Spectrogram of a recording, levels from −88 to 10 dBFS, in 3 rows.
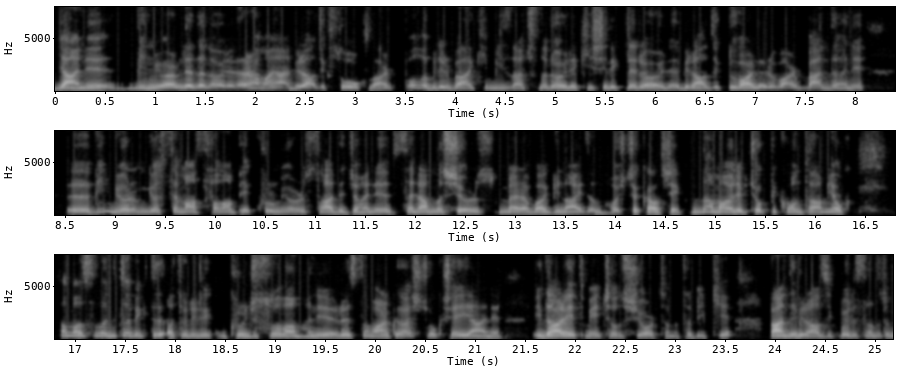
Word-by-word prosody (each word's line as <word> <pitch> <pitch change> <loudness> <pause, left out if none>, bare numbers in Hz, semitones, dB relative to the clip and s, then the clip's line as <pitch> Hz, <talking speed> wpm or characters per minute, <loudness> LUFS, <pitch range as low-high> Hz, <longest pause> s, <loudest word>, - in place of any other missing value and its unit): Yani 140 +8 +2
bilmiyorum 220 -8 +1
neden 190 -1 +3
öyleler 170 +1 -1
ama 240 -4 0
yani 200 +3 -1
birazcık 225 0 0
soğuklar. 205 +1 -2
Olabilir, 215 -8 0
belki 225 +1 0
mizaçları 220 0 -3
öyle, 170 -4 -1
kişilikleri 205 -2 -2
öyle. 155 +2 -4
Birazcık 210 +1 -2
duvarları 185 -3 +2
var. 200 +4 -6
Ben 215 0 0
de, - - 0
hani, 225 0 -4 0.4
eee, 190 -1 +1
bilmiyorum, 190 - 0
göz 220 +1 0
teması 215 -3 -1
falan 215 -1 -1
pek 230 -1 -2
kurmuyoruz. 180 -4 -4
Sadece, 180 -7 0
hani, 170 +3 -3
selamlaşıyoruz, 200 -2 0
"Merhaba, 185 -6 0
günaydın, 180 -1 -2
hoşça 180 0 -3
kal." - - 0
şeklinde. 225 +7 -2
Ama 220 -5 +5
öyle 210 -1 +5
bir - - -8
çok 230 +1 +2
bir 220 - -3
kontağım 210 +2 0
yok. - - 0 0.5
Ama 290 +1 +2
asıl, 275 +1 0
hani 270 -2 +5
tabii 270 -3 +1
ki - - -16
de 250 -1 +2
atölyenin 235 +1 0 0.2
kurucusu 240 +1 +1
olan, 240 -1 +6
hani, 195 -7 0
ressam 205 +5 0
arkadaş 235 +5 +1
çok 245 -3 -1
şey 205 -4 +1
yani, 120 -10 -2 0.3
idare 195 +1 +7
etmeye 190 +1 -3
çalışıyor 180 -2 -5
ortamı 150 - -12
tabii - - -11
ki. - - -8 0.4
Ben 220 - +6
de 240 -1 +5
birazcık, 220 +1 0
böyle, 215 0 0
sanırım 220 +2 -5
210 Hz, 160 wpm, -23 LUFS, 190-230 Hz, 0.5 s, idare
